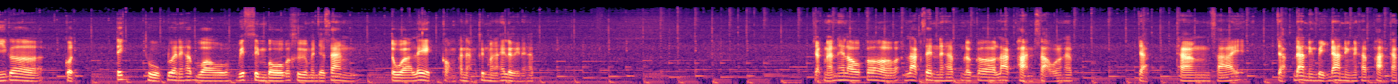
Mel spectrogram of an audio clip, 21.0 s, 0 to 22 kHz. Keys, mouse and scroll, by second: 2.6 click, 5.1 scroll up 2, 5.9 middle click, 6.6 scroll up 1, 10.0 scroll up 1, 11.2 click, 11.4 scroll down 1, 12.9 scroll down 1, 13.0 click, 15.2 middle click, 15.7 scroll up 1, 17.3 scroll up 1, 17.4 click, 17.6 scroll down 1, 17.9 middle click, 18.3 scroll down 1, 18.5 middle click, 19.8 click.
